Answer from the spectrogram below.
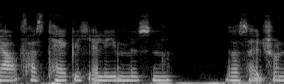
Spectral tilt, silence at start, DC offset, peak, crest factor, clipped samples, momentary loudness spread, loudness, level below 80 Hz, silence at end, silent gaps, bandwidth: -5 dB/octave; 0 s; under 0.1%; -8 dBFS; 14 dB; under 0.1%; 10 LU; -24 LUFS; -34 dBFS; 0 s; none; 11.5 kHz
